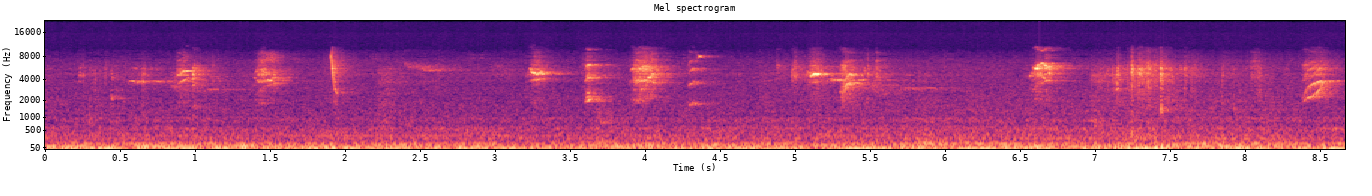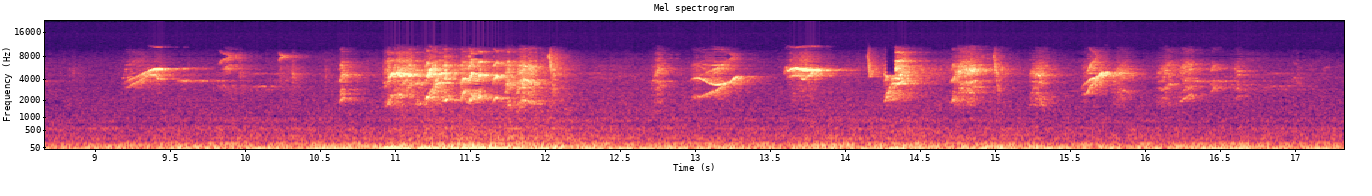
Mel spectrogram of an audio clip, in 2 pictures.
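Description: Palm tanagers calling: a faint, scattered run of short high chirps, some sliding upward, with a louder burst of rapid twittering about eleven seconds in.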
